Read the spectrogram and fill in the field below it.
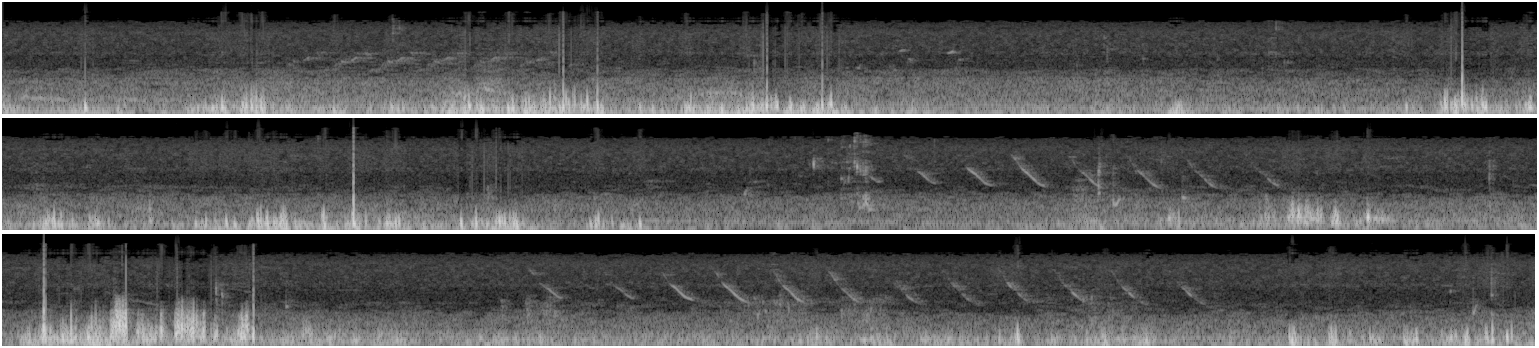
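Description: Wind gusts and buffets the microphone outdoors on open water.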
